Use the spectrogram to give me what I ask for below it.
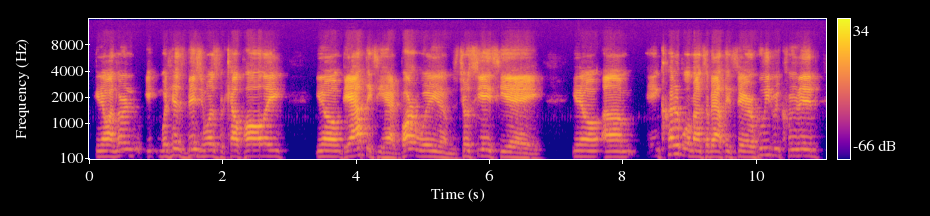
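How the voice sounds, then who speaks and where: A man in his sixties telling a halting, rambling story of his student days on a video call. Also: fairly high pitch, pushed and bright. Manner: halting, rambling, many restarts. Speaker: former athlete sharing memories. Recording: echoey, distant, dull video call audio.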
